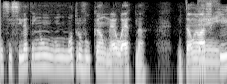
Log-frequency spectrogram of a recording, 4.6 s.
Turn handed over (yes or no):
no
